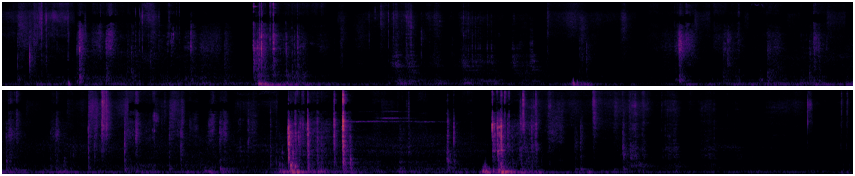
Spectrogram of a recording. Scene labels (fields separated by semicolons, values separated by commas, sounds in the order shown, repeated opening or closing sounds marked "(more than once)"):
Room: living room; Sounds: footsteps, window (more than once)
